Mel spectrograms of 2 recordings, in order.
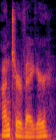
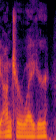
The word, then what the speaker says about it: Unterweger: Anytime there's a W in a German or Austrian name, I always want to pronounce it with a V. And so I don't know if that's actually right. It might be Unterweger, but I'm going with Weger.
